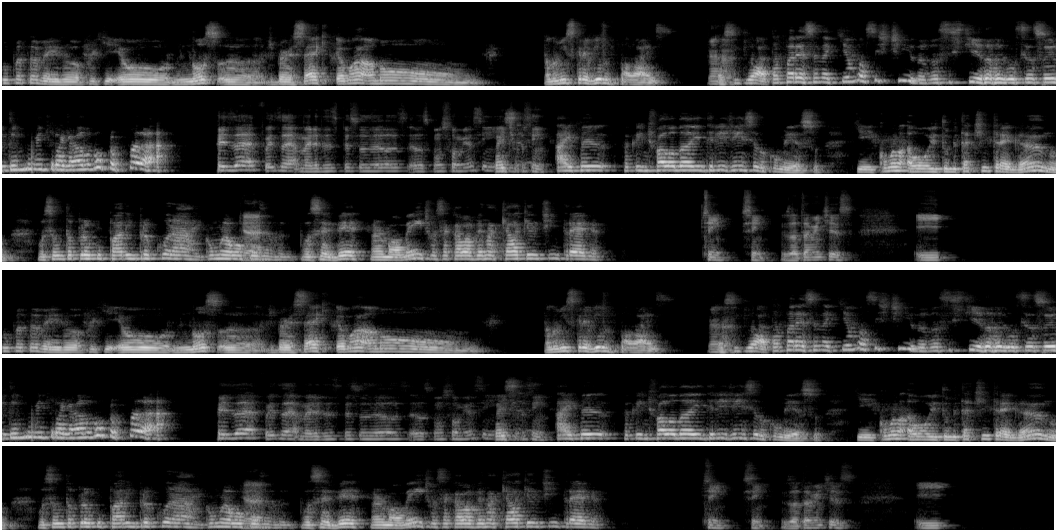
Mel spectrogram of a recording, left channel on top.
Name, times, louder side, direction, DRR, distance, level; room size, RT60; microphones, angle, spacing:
voice 1, 0.0-4.8 5.4-6.6 7.1-12.2 15.5-15.7 16.1-18.8 19.1-27.1, left 1 dB, 20° left, 0.5 m, -20 dB
voice 2, 7.1-7.4 12.7-16.0 23.5-23.7 28.1-30.4, left 2 dB, 65° left, 1.2 m, -30 dB
5.8 x 3.5 x 5.1 m
head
